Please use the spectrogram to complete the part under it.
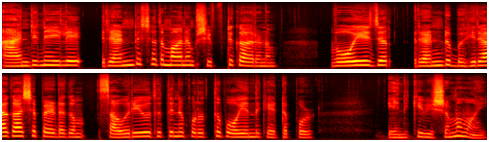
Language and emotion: Malayalam, sad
